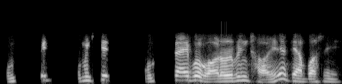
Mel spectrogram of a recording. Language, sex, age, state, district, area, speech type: Nepali, male, 45-60, West Bengal, Jalpaiguri, rural, conversation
